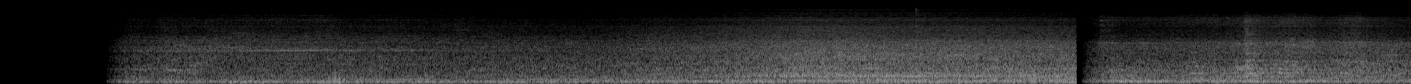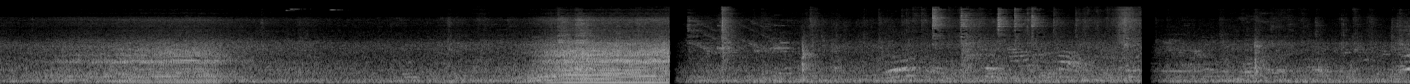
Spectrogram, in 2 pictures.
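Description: Street ambience of traffic noise and indistinct voices, in several short stretches joined by abrupt cuts, with a louder swell of noise around twenty seconds in.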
